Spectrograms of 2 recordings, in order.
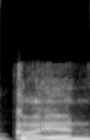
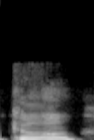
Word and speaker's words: Caen: So yes, like you say, it's Caen. So well done for the pronunciation.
